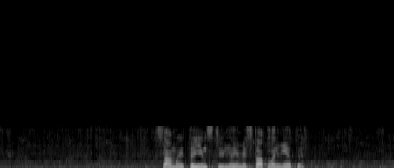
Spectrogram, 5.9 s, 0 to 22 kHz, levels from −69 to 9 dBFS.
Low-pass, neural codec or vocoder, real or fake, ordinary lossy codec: 5.4 kHz; codec, 24 kHz, 1.5 kbps, HILCodec; fake; none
